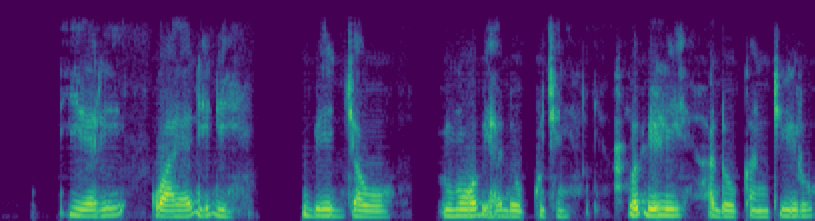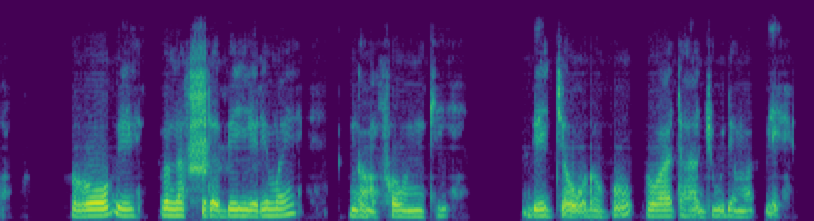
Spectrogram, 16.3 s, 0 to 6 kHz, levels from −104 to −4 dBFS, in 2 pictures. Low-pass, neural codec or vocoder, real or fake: 5.4 kHz; codec, 16 kHz, 16 kbps, FunCodec, trained on LibriTTS, 50 frames a second; fake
